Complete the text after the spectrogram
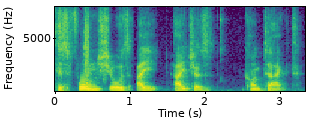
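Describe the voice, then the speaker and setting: A man's voice: mid-range voice, steady tone, takes it slowly, a little mellow. A man reading stage directions as scripted narration at a drama table read.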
